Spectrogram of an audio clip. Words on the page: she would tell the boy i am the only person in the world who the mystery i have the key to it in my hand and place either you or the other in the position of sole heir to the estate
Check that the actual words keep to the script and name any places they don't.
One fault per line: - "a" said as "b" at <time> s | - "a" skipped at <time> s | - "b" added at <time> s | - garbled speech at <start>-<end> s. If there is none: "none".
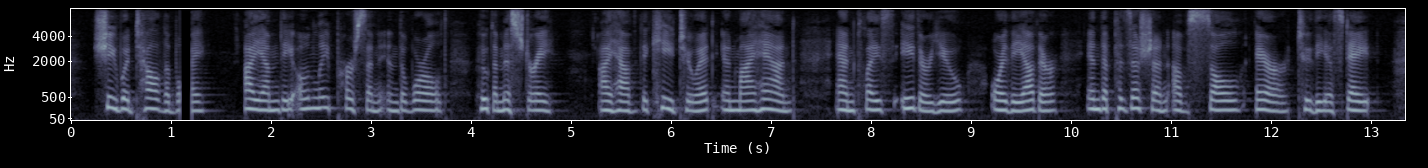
none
